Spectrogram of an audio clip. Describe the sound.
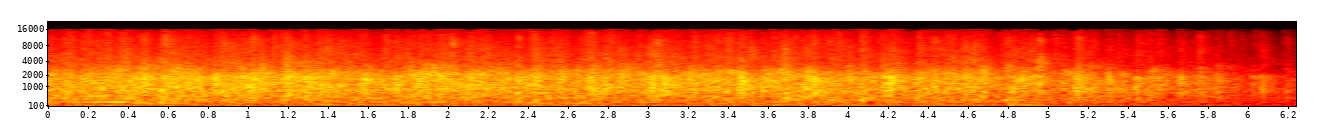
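Audience applause welcomes a speaker before an evening talk on fish diversity. A dense, steady roar of clapping holds for several seconds, then tapers off at the end.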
